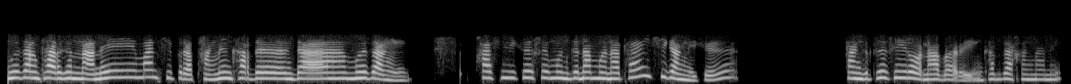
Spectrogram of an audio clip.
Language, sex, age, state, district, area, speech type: Bodo, female, 30-45, Assam, Baksa, rural, conversation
